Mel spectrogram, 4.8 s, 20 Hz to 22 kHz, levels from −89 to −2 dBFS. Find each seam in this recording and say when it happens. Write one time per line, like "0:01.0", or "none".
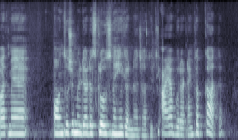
0:03.1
